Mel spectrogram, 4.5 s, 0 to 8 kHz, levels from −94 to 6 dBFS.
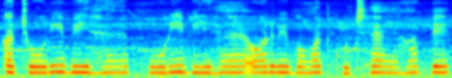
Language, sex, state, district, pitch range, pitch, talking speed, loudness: Hindi, female, Bihar, Katihar, 220-230 Hz, 225 Hz, 170 wpm, -17 LUFS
